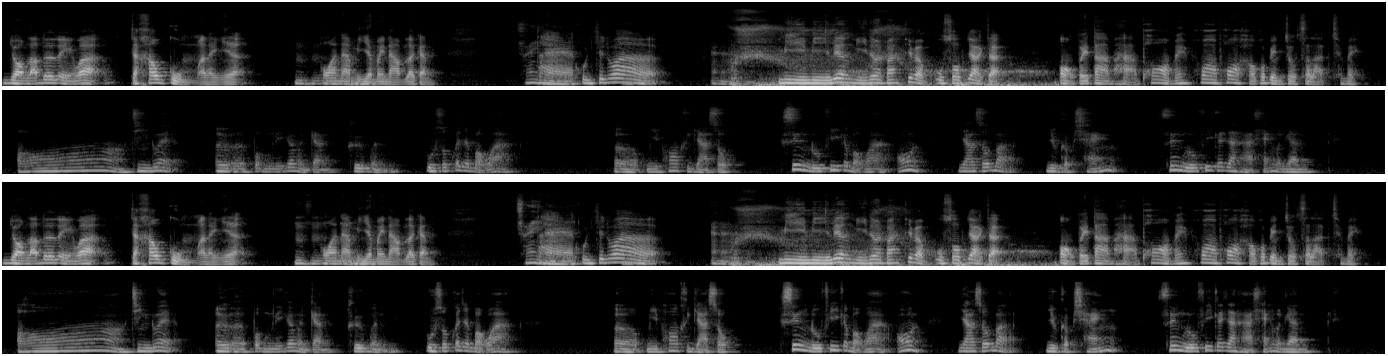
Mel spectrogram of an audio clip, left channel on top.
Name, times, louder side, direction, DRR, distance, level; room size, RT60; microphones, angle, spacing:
voice 1, 0.0-2.4 3.2-4.3 5.4-6.6 7.8-10.0 10.6-13.6, equal, ahead, 0.3 m, -25 dB
voice 2, 2.9-3.8 5.1-5.9 6.2-6.5 7.1-7.7 14.0-15.6 16.0-19.0 20.0-21.2 21.6-23.1 23.4-24.0 24.3-25.0 25.4-27.0, right 3 dB, 75° right, 0.7 m, -32 dB
sound 1, 7.2-10.7, left 1 dB, 25° left, 1.3 m, -34 dB
11.5 x 6.2 x 3.7 m
head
